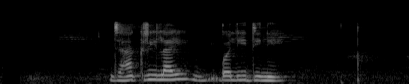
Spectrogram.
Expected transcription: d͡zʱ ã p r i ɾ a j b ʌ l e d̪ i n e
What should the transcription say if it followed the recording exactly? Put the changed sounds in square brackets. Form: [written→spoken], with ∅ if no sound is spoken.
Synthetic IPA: d͡zʱ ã [p→k] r i [ɾ→l] a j b ʌ l [e→i] d̪ i n e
